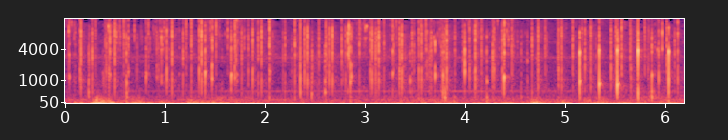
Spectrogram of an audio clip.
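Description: Long pointed acrylic nails tap and scratch the hollow plastic back of a black plastic paddle hairbrush, held close to the microphone in both hands. A dense, rapid stream of bright, dry clicks and scratchy crackles fills the clip, each tap dying away instantly, with a few sharper, louder taps near the end. A faint steady tone runs underneath.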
